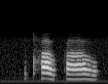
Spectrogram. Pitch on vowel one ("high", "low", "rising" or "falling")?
falling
